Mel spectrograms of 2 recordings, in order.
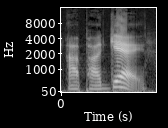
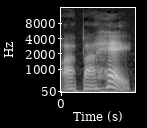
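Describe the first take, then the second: First: The middle consonant is a hard g. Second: The middle consonant sounds like an h. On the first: The speaker calls it right. "We change it from G to G U, and we get apage. Now it's correct" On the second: The speaker calls it wrong. "is pronounced like an H, so apahe"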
